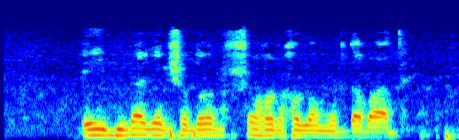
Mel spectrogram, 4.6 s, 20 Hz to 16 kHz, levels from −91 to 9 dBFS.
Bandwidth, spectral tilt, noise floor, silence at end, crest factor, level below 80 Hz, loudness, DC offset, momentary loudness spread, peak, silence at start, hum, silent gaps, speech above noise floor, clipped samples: 7.4 kHz; -8 dB/octave; -58 dBFS; 0.05 s; 16 dB; -54 dBFS; -17 LUFS; under 0.1%; 7 LU; -2 dBFS; 0.85 s; none; none; 42 dB; under 0.1%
